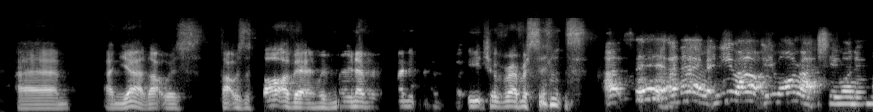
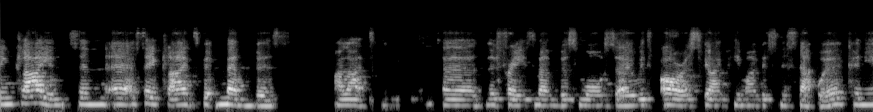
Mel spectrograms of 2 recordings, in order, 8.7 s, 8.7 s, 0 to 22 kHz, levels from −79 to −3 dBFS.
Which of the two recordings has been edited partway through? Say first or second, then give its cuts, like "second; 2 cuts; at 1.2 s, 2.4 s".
first; 1 cut; at 6.0 s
